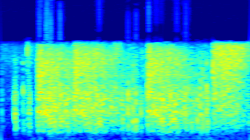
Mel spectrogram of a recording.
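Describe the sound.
Gunshots in a gunfight, several sharp, loud cracks with brief noisy tails over a constant hiss, in a muffled, dated-sounding recording with no talk.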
